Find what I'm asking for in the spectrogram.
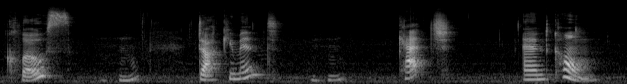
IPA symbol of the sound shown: k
